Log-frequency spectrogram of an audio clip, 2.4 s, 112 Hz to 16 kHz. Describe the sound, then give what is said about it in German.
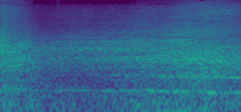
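Steady, dense traffic on the A9 motorway in Germany, by the St. Christophorus motorway church in Himmelkron, on a Sunday morning shortly before 11:30, roars without pause, a broad rushing hum of many vehicles with a low engine rumble underneath, swelling slightly toward the end, and no voices. “Die Kirche liegt in unmittelbarer Nähe der A9, einer der meistbefahrenen Straßen im Bundesgebiet.”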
